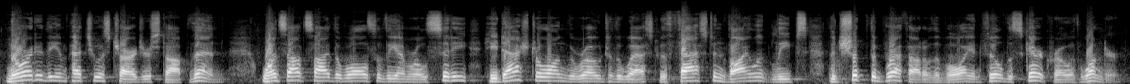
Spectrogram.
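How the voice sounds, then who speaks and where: Male audiobook reader, medium pitch, expressive scripted storytelling. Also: normal speed.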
